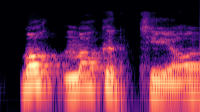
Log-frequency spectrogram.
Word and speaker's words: Mukilteo: I think I'm pronouncing that right. Mukilteo. Mukilteo.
